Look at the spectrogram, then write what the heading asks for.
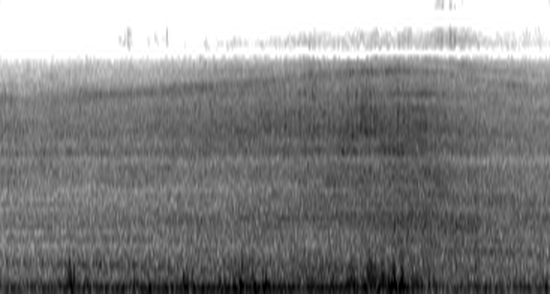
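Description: Train running past, a low rumble with a hiss of wheel and rail noise that swells to its loudest about five seconds in, then eases.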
